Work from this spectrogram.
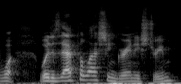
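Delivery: normal talking voice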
